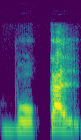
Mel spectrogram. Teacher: tiene mayor golpe de voz en la última sílaba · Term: palabra aguda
